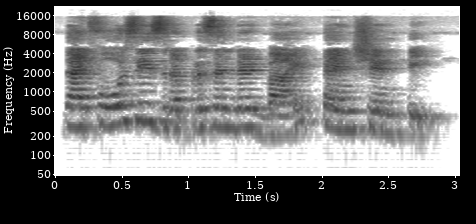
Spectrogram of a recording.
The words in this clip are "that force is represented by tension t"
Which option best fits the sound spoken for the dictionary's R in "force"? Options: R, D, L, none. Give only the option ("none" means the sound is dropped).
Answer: R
